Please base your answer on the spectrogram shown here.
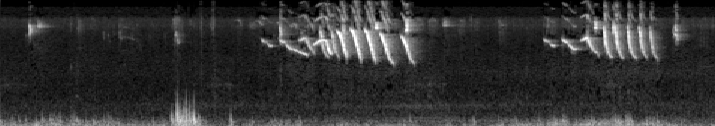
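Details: Competing rufous-collared sparrows, two birds: a brief thump, then two songs of high whistles ending in fast descending trills, separated by a few seconds of quiet chirps and low background noise.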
